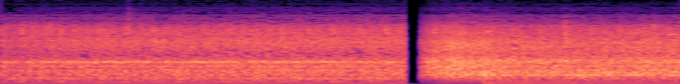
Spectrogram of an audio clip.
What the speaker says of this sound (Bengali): লঞ্চ বেশ ভালো স্পিডেই চলছে।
